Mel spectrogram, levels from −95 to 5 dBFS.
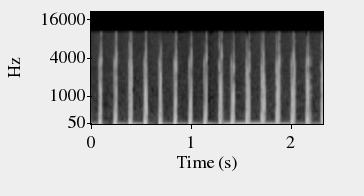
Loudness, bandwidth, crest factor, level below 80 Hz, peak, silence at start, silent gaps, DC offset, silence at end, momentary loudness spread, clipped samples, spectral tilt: -21 LUFS; 10.5 kHz; 20 dB; -28 dBFS; -2 dBFS; 0.1 s; none; under 0.1%; 0 s; 3 LU; under 0.1%; -4.5 dB/octave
